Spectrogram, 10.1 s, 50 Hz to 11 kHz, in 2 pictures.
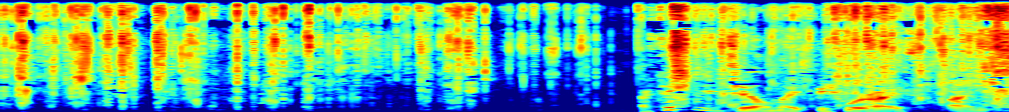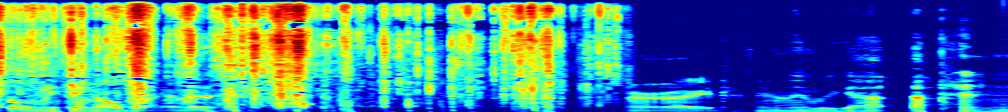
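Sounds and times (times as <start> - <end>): foil wrapper crinkling and tearing: 0.0 - 8.2.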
